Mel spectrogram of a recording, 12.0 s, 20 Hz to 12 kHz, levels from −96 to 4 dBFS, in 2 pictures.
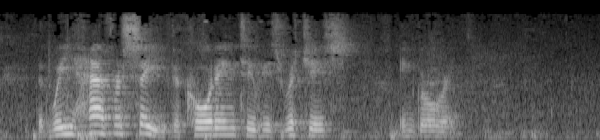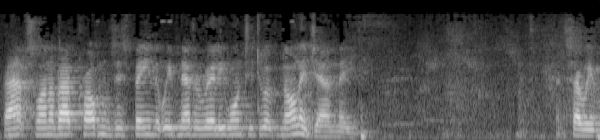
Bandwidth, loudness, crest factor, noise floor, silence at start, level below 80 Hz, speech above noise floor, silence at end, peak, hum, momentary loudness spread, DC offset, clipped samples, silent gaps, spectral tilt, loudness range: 8.6 kHz; -22 LUFS; 20 dB; -52 dBFS; 0.35 s; -62 dBFS; 30 dB; 0 s; -4 dBFS; none; 19 LU; under 0.1%; under 0.1%; none; -5.5 dB/octave; 10 LU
